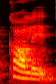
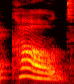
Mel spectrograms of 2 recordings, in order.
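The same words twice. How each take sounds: First: Called with the E sounded, two syllables, kol-ed; deliberately wrong called, E pronounced; wrong pronunciation. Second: Called as one syllable, kold, silent E, said slowly; careful model called, kold; correct pronunciation. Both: Shown as a demonstration. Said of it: "cuidado com a pronúncia".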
